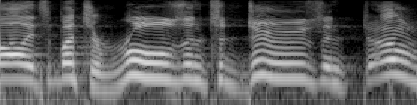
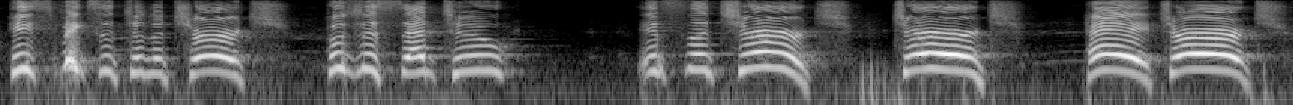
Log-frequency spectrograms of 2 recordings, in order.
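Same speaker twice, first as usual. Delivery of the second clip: louder and higher, calling out Church at the top; full-force preaching; 9 semitones higher, 13 dB louder, slower than usual. Acted. Pastor calling on his congregation, loud preaching.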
